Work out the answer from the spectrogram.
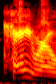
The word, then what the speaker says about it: Cairo: It's actually, they pronounce it Cairo, like Cairo, the syrup.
